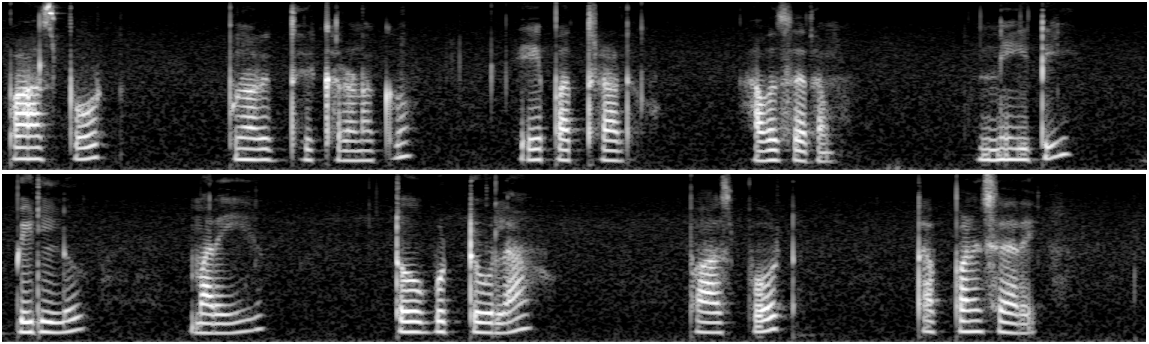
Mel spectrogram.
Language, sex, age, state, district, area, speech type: Telugu, female, 30-45, Telangana, Hanamkonda, rural, read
